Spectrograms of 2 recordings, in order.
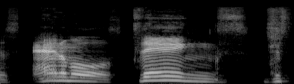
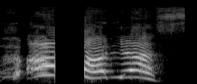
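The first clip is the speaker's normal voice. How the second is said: mock ecstatic cry; 11 semitones higher, much slower than usual. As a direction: overplay a cry of pleasure. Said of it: "and they just go".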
